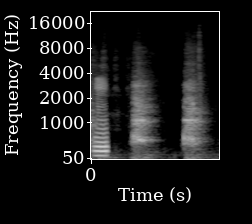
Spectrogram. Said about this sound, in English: Sorry, the dog's going mental there because the postie's has come.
